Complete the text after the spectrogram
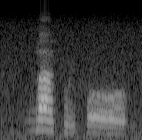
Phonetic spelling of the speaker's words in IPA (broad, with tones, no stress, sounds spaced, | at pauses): ɡ͡b ã˦ kʷ i˨ p oː˨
